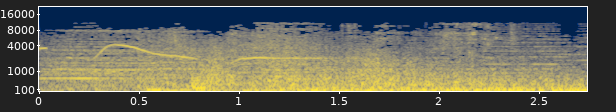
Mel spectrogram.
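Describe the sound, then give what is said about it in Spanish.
A sci-fi film sound effect of a sail barge spaceship exploding to pieces above desert dunes: a high whistling tone swoops downward, then a loud, sustained crash and rumble fills the remainder. “La nave de Java explota en pedazos.”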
